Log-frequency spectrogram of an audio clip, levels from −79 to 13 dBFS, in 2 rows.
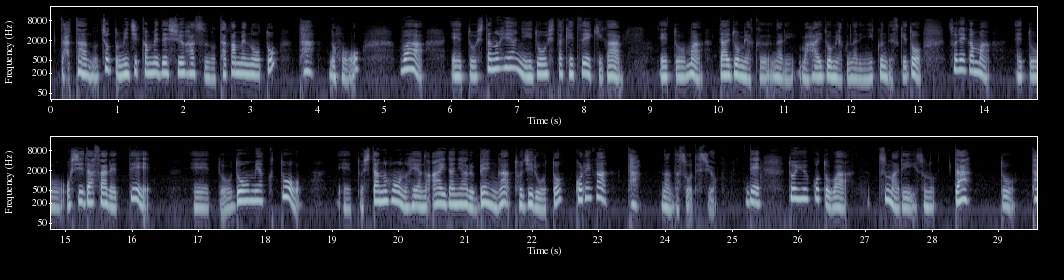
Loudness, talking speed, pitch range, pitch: -21 LUFS, 255 characters per minute, 155-220 Hz, 180 Hz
